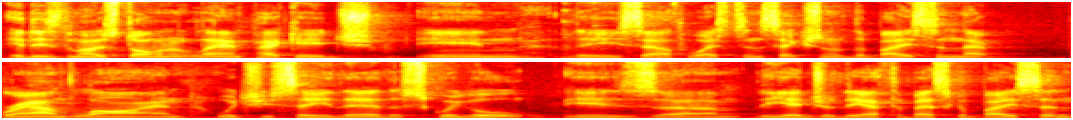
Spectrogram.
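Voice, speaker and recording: A man's fairly low pitch and bright, sharp tone in a strong Australian accent, with monotone, flat intonation at a moderate pace. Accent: Australian, thick. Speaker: mining company executive. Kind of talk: corporate presentation. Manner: halting, many fillers.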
